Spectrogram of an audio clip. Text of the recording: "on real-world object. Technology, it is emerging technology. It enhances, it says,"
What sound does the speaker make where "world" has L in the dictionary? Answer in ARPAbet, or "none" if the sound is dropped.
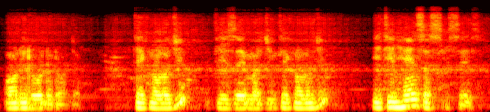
none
